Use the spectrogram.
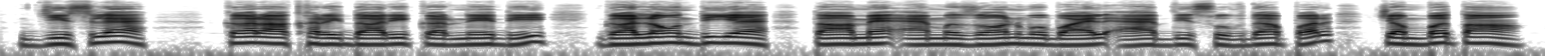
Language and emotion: Dogri, surprised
